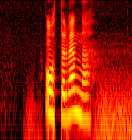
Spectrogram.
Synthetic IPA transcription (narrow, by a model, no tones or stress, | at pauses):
ʔoːt̪əɾvɛnd̪a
